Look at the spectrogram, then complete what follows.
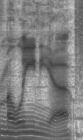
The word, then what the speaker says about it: Malenia: millennia right i mean i looked up how to say her name that's what everybody voted on reddit that you're supposed to call her molinia i think a lot of people call her you know melania or whatever but i think molina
